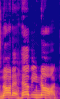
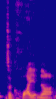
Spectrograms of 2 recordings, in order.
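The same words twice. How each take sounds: First: Full-voiced emphasis on "heavy knock"; strong, high-energy "heavy knock"; heavy, firm delivery. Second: Hushed, low and soft; soft, low near-murmur on "quiet knock". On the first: Contrasts heavy knock with quiet knock. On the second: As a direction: drop right down to illustrate a gentle knock. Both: Shown as a demonstration.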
